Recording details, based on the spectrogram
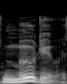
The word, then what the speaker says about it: Muhdo: He works with a DNA testing company called Moodoo. Am I getting that right, Chris? Moodoo is how you say it. Yeah, that's the one. Yeah, that's how you say it. – M-U-H-D-O, Moodoo.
